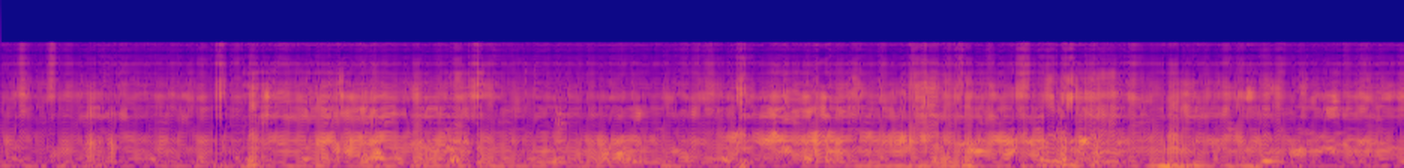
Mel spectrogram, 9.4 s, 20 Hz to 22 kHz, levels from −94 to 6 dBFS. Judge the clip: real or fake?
fake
